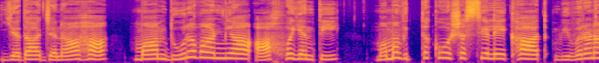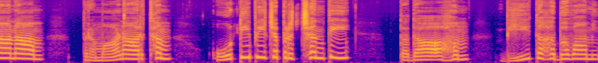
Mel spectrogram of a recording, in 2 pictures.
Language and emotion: Sanskrit, fearful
